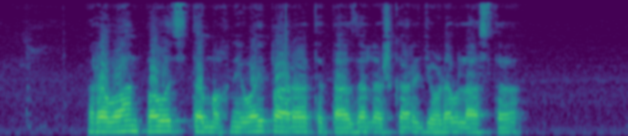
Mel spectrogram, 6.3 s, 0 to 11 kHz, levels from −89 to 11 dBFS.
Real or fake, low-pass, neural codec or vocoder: real; 9.9 kHz; none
